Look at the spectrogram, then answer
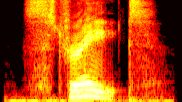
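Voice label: "straight", British English; gcompris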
